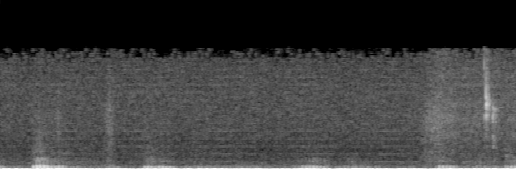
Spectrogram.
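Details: Low rumbling purr from Gaia, a long-haired tabby pregnant with kittens, enjoying pets and scratches during an evening check; soft breathy surges about once a second over a constant deep drone.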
